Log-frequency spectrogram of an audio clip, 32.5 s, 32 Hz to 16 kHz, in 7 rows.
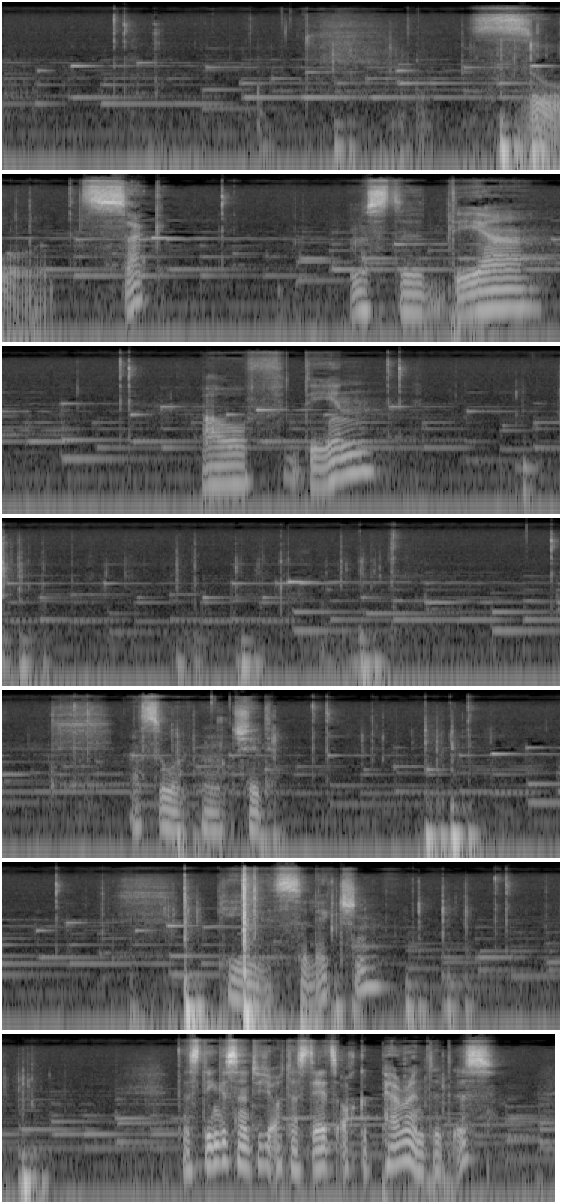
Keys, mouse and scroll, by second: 1.0-2.1 drag, 2.7 a, 4.1 z, 4.5 b, 8.4 Tab, 10.3-14.2 drag, 14.1 Tab, 15.4 Tab, 15.9 a, 16.9 b, 19.1 click, 20.0 Tab, 20.7 a, 22.3 b, 24.7 p, 26.0 a, 26.6 a, 26.9 Tab, 27.3-29.0 right drag, 28.0 g, 31.4 a.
